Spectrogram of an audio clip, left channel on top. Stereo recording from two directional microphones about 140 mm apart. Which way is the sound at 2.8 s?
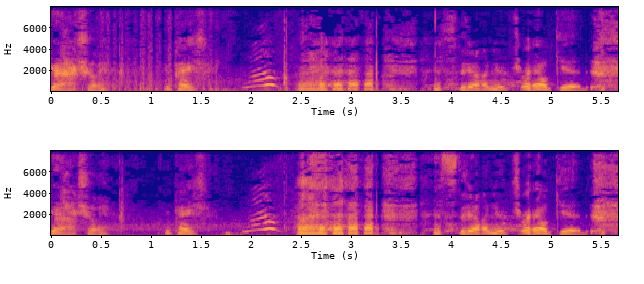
50° right (ahead or behind).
